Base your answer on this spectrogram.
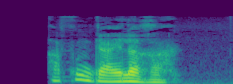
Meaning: inflection of affengeil: 1. strong/mixed nominative masculine singular comparative degree 2. strong genitive/dative feminine singular comparative degree 3. strong genitive plural comparative degree
- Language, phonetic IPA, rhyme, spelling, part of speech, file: German, [ˈafn̩ˈɡaɪ̯ləʁɐ], -aɪ̯ləʁɐ, affengeilerer, adjective, De-affengeilerer.ogg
